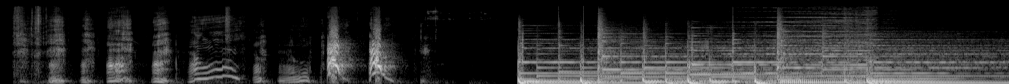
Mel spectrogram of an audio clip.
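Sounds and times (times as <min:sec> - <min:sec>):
dog yelping: 0:01.1 - 0:04.3
small dog barking: 0:01.9 - 0:04.1.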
